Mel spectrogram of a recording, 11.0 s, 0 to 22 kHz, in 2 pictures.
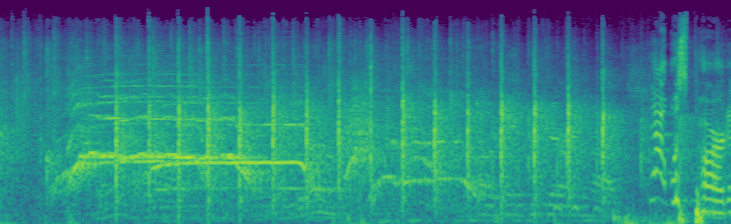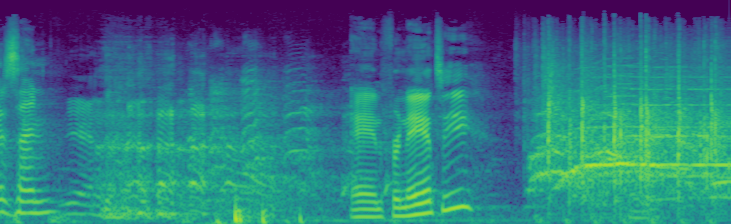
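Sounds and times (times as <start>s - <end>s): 
small audience clapping in regular beats as an applause vote: 0.0s - 5.1s, 9.4s - 10.9s
speech: 5.3s - 7.3s, 8.1s - 9.2s
laughter: 6.2s - 8.8s.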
